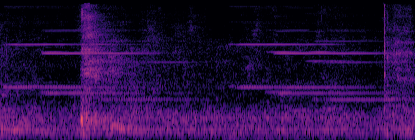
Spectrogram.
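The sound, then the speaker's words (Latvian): A parliamentary voting bell rings steadily for several seconds before a vote on a bill in its first reading, a sustained metallic tone over a hushed chamber, with a couple of sharp knocks breaking through near the start and end. “Lūdzu, zvanu.”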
